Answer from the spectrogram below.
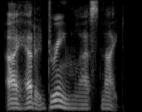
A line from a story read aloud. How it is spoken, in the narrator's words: Flint said gruffly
